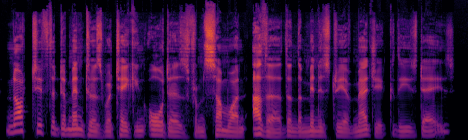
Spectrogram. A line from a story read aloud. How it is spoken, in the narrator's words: said Dumbledore calmly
